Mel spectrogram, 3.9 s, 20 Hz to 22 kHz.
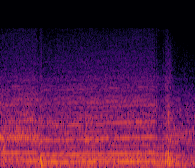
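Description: Honda NSX GT3 race car in GT Sport, engine droning steadily with gear-change blips and a brief rev flare near the end, loud and alone with no talk.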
